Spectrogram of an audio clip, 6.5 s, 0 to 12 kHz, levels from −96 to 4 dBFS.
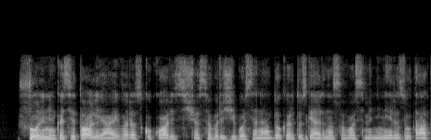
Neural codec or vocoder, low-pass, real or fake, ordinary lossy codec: codec, 16 kHz, 8 kbps, FreqCodec, smaller model; 7.2 kHz; fake; MP3, 64 kbps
